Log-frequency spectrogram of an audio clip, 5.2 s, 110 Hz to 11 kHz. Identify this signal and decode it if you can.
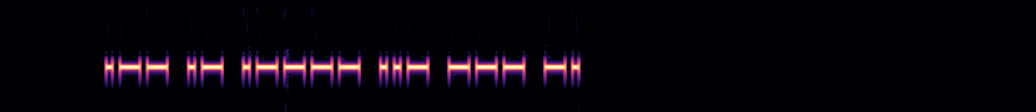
Morse code, heard as a keyed tone, about 34 wpm, 700 Hz. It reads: WA1UON
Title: USA Call Signs - 6 Characters - Repeated 2x - 35wpm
